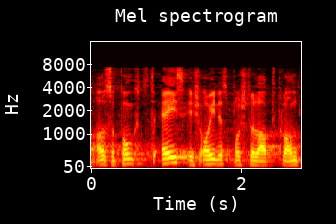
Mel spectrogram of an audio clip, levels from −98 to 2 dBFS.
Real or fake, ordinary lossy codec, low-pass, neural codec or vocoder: fake; AAC, 96 kbps; 7.2 kHz; codec, 16 kHz, 8 kbps, FreqCodec, larger model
